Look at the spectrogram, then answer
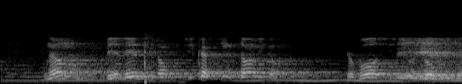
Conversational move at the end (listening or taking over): listening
